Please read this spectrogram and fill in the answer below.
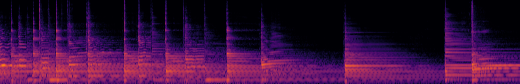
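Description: Music on a plucked string instrument: a quick run of notes, then a few single notes that ring out long, several with their pitch bent.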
